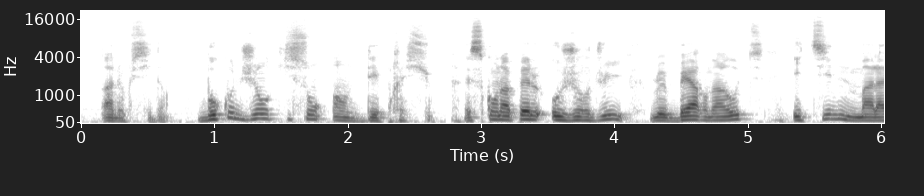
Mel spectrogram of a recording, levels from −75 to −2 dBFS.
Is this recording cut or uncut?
cut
